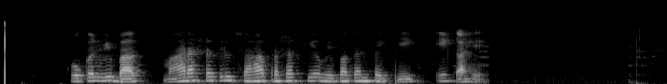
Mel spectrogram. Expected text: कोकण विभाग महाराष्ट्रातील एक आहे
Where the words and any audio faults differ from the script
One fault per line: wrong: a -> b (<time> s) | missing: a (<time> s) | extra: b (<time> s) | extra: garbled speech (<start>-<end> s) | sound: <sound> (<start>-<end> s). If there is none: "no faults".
extra: सहा प्रशासकीय विभागांपैकी (2.4 s)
